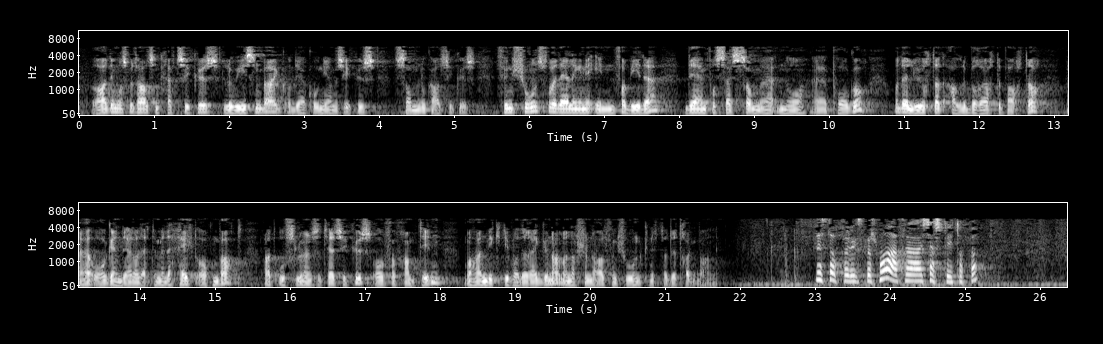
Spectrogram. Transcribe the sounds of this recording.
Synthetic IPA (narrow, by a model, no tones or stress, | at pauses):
ʁɑːd̪ɪʊmhʊspɪt̪ʰɑːlsɔmkʰʁɛft̪syːkəʉslʊiːsənbæʁɡɔ̰d̪ɪɑkʰuːnɪɑmɛsyːkəʉs | sɔmlʊkʰɑ̰ːlsy̰ːkəʉ̰s | fʉŋkʂuːnsfɔʁbɛd̪eːlɪŋənə̰ʔɪnːnfɔɾbiːd̪ɛ | d̪ɛæɾɛnpʰʁʊsɛsːɔmnoːpʰoːɡoːɾ | ɔd̪ɛælʉːʁt̪ɑt̪ɑlːəbəʁøːʁt̪əpʰɑʁt̪əɾ | oːɡɛnd̪eːlɑʋd̪ɛt̪ːəmɛnd̪ɛːhæɪlt̪o̰ːpənbɑ̰ːʁt̪ | ɑt̪ʰʊslʊʉnɪʋæsɪt̪ʰeːt̪sy̰ːkəʉsoːʋfɔfʁɑmt̪ʰiːd̪n̩ | mʔɔ̰ɦɑːɛnʋɪkt̪ɪboːd̪əʁɛɡɪʊnɑ̰ːlʔɔ̰nɑʂʊnɑːlfʉŋkʂuːnkʰnʏt̪ʰːət̪ɪlt̪ʰɾœʉmbəhɑ̰nd̪lɪ̰ŋ | nɛst̪əɔpfœlɪŋspœʂmoːlæɾfɾɑçæʂʈəɪt̪ʰɔpːən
